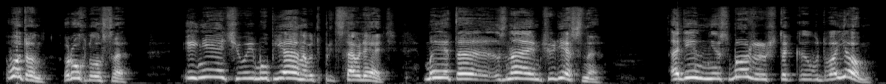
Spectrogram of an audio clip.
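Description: A man voicing a suspicious, boastful peasant cab driver with a shrill, folksy way of talking. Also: very animated, a little slow, full character voice. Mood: wary, relieved.

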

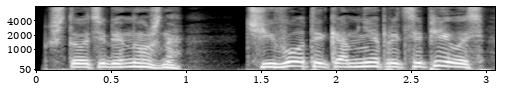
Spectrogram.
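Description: A man voicing a resentful, upset boy in an audiobook who shouts back defensively. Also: fairly high pitch, normal speed, no echo, studio quality, pitched above the performer's own voice, lightly acted.

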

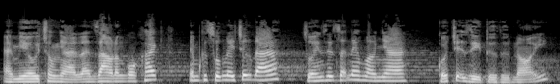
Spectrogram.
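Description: A doting young boyfriend played by a male reader, coaxing and anxious, his voice pushed up high. A long reverb and faint music sit behind it in this audio storybook. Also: lively intonation, fast. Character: doting young man soothing his girlfriend.

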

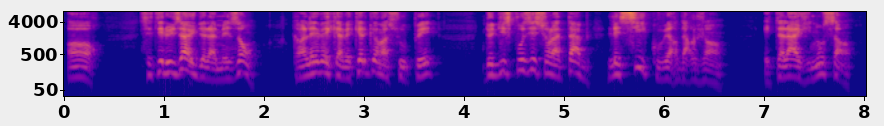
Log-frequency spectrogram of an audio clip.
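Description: A man reading a classic novel aloud as an audiobook narrator, measured and expressive. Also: medium pitch, slightly rough. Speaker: audiobook reader. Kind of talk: scripted literary narration.

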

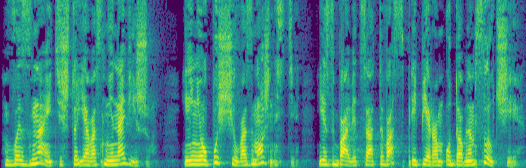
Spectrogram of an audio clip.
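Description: A woman's voice: lowish voice, normal speed, slightly rough. A woman voicing a proud, bitter male healer who hisses his words through clenched teeth, in an audiobook. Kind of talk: audiobook character voice.

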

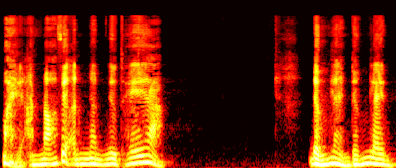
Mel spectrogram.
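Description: A man's voice: mid-range voice, moderate pace, darkish tone, husky. A man voicing a wealthy chieftain's wife in a storybook reading, brusque with her servants and gracious toward guests. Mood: commanding. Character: wealthy chieftain's wife, commanding yet grateful.

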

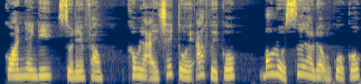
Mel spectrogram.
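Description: A woman's voice: a little high, fairly quick, mellow, clean studio sound, close to an everyday voice. A woman voicing a bossy, teasing male company director who talks in a curt, mocking way. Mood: gruff. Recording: long echoing reverb.

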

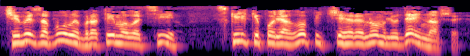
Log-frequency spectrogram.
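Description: A man voicing a stern older male Cossack chieftain, commanding and resolute, read in a husky voice on a lo-fi recording. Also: mid-range voice, animated, moderate pace, no echo. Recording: lo-fi dull audio.

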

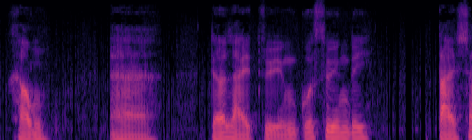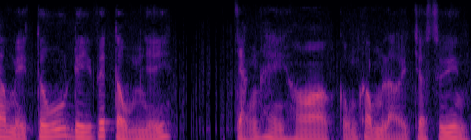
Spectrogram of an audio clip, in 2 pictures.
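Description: A moody young painter who answers curtly with a sardonic edge, voiced by a man reading a story. His voice is lowish and restrained. It is a storybook reading. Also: moderate pace, lightly acted.

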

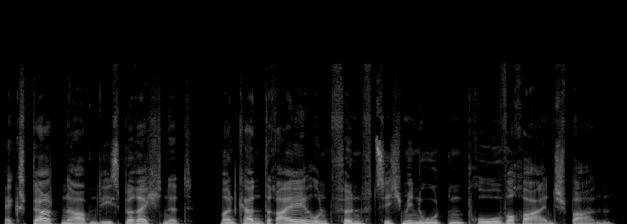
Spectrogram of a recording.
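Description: A man reading an audiobook and voicing a pill merchant who makes a matter-of-fact sales pitch. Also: sing-song, a little slow, darkish tone, no room sound, clean studio sound.

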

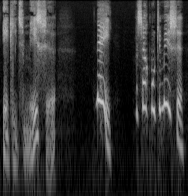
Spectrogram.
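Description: Man voicing a fame-hungry young man, squeaky and whiny, bedtime-story radio reading. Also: a little slow, dry recording, studio quality, full character voice. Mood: eager. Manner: high excited voice, whiny and pleading. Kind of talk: column read aloud as a bedtime story.

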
